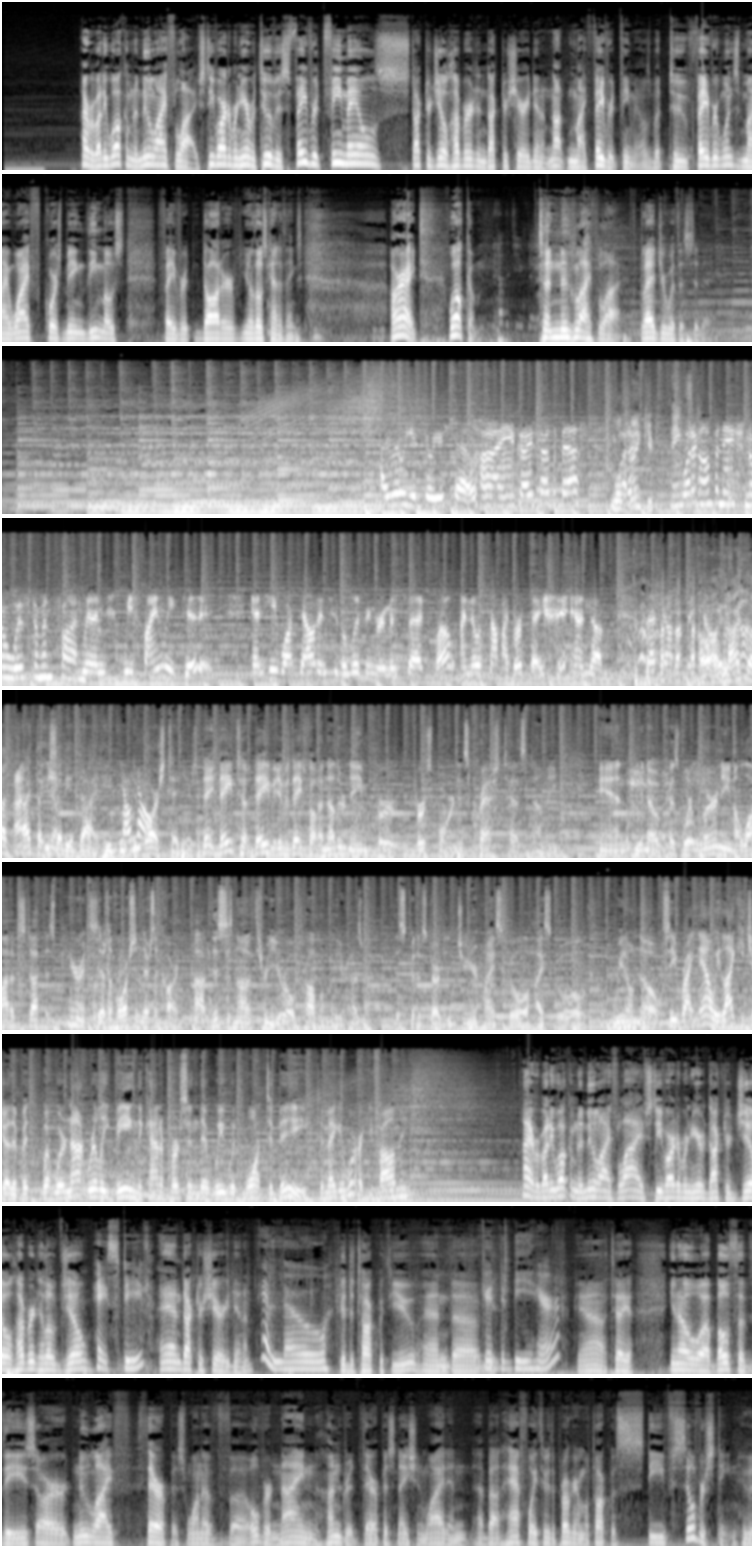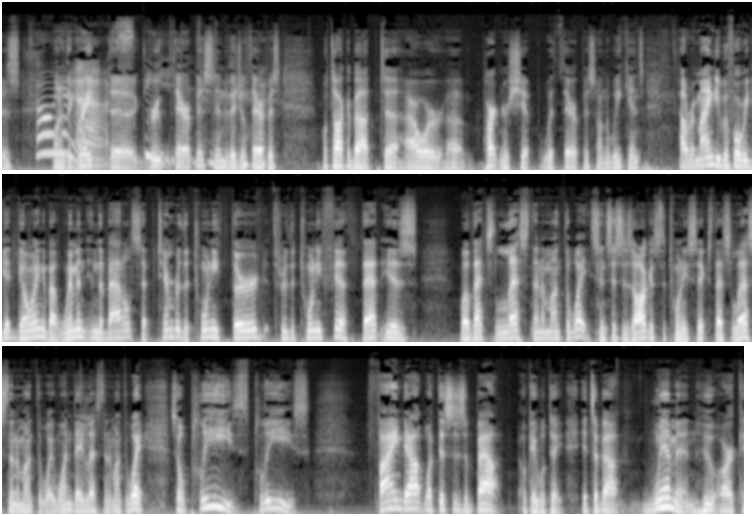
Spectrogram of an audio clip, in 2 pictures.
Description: Explore sexual integrity, love addiction, and family boundaries in this episode of New Life Live, featuring insightful caller questions and expert advice.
